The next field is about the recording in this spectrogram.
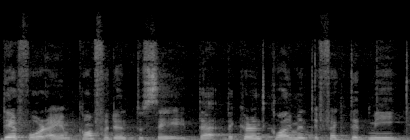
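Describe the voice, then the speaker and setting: Syrian-accented woman reading a statement. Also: on the high side. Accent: Syrian Arabic. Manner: careful, deliberate, slightly halting. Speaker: panelist, refugee volunteer. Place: conference hall. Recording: long reverb with faint noise in a hall.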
